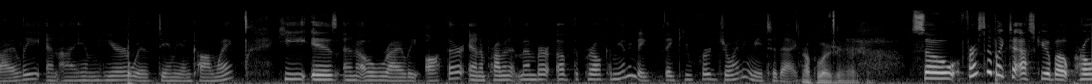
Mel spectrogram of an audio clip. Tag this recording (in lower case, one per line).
speech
